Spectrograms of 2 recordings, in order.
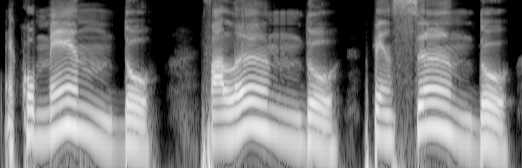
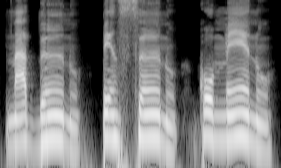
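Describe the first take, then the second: First: "comendo", "falando", "pensando" said very slowly with a full "ndo"; clear N D O ending. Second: "nadando", "pensando", "comendo" said as nadano, pensano, comeno; dropped D ending. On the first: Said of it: "e não nu no final". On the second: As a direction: swallow the "ndo" into "no" the wrong way. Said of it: "Tem gente que troca o gerúndio". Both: Shown as a demonstration.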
